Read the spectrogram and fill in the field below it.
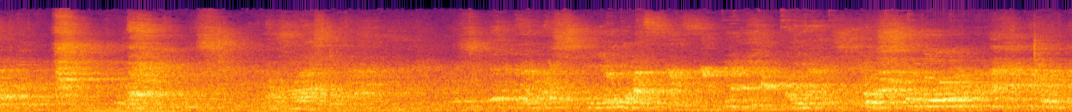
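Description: A woman laughs.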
